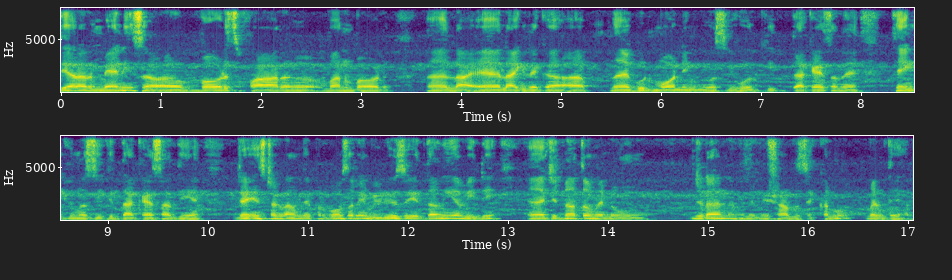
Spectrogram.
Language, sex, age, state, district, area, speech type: Punjabi, male, 30-45, Punjab, Barnala, rural, spontaneous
